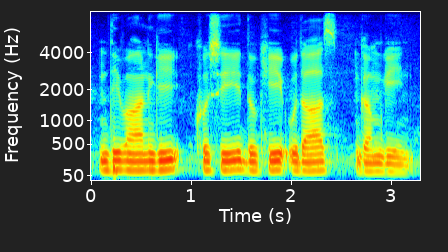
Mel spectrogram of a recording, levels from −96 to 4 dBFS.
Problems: constant background noise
